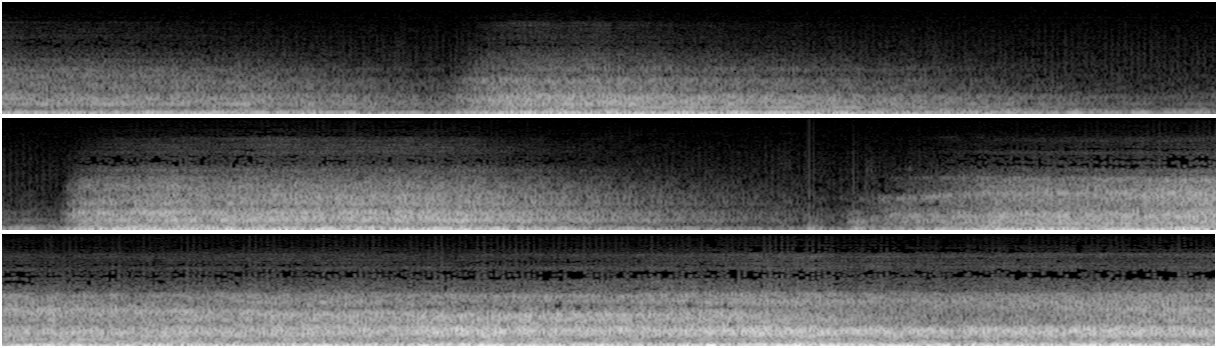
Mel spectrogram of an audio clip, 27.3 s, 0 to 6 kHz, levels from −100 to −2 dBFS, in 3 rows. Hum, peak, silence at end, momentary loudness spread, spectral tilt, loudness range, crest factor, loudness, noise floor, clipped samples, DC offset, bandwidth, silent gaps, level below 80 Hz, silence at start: none; -6 dBFS; 0 s; 22 LU; -12.5 dB/octave; 17 LU; 18 dB; -28 LUFS; -52 dBFS; under 0.1%; under 0.1%; 3.6 kHz; none; -30 dBFS; 0 s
